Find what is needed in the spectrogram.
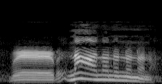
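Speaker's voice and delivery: very low mock demon growl; voz de demonio. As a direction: imitate a monster's deep rumble. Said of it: "no era una voz así de". (imitando un gruñido demoníaco, muy grave)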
